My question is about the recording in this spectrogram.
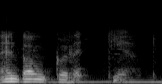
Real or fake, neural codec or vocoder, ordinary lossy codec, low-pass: fake; codec, 24 kHz, 0.9 kbps, WavTokenizer, medium music audio release; none; 10.8 kHz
